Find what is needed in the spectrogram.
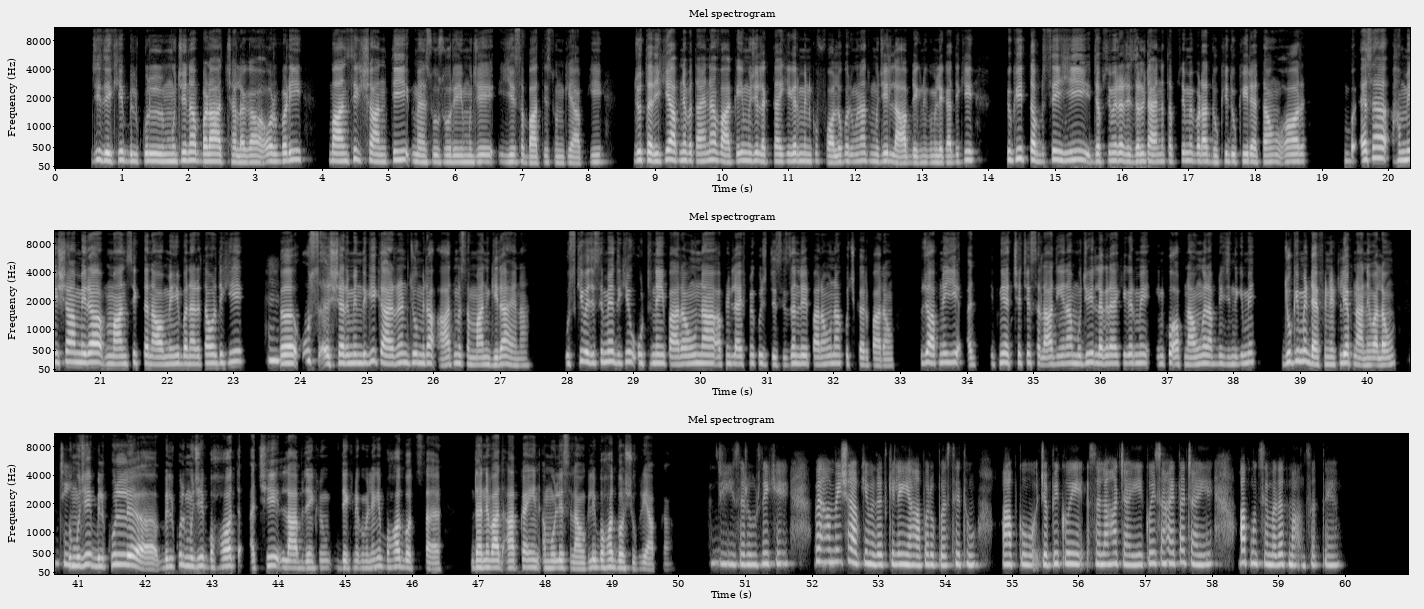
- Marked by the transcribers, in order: in English: "फ़ॉलो"; in English: "रिज़ल्ट"; in English: "लाइफ़"; in English: "डिसीज़न"; in English: "डेफ़िनेटली"
- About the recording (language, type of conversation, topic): Hindi, advice, मैं शर्मिंदगी के अनुभव के बाद अपना आत्म-सम्मान फिर से कैसे बना सकता/सकती हूँ?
